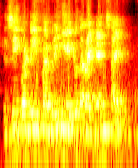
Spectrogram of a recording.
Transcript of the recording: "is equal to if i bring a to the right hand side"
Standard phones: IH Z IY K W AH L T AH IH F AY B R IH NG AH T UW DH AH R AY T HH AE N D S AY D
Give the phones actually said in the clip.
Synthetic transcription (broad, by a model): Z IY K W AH N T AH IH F AY B R IH NG AH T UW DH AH R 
